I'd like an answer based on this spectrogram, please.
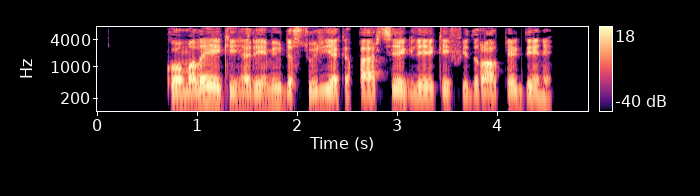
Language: Central Kurdish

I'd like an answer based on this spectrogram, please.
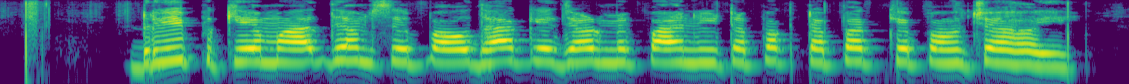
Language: Magahi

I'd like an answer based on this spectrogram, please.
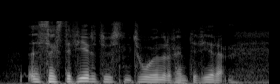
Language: Norwegian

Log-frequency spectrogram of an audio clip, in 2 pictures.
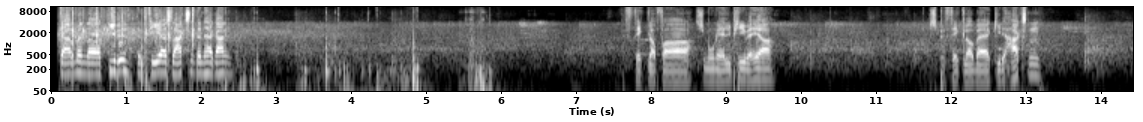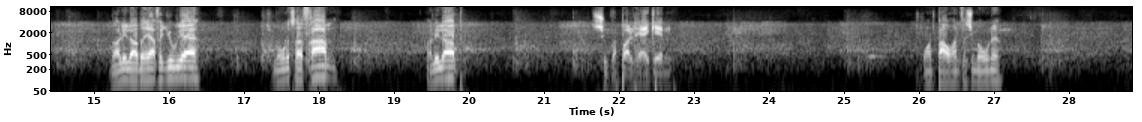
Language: Danish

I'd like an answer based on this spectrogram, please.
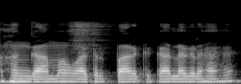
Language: Hindi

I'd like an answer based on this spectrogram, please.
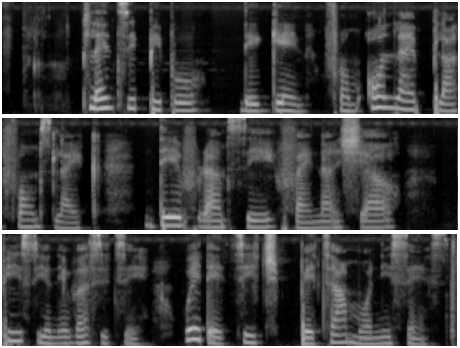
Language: Nigerian Pidgin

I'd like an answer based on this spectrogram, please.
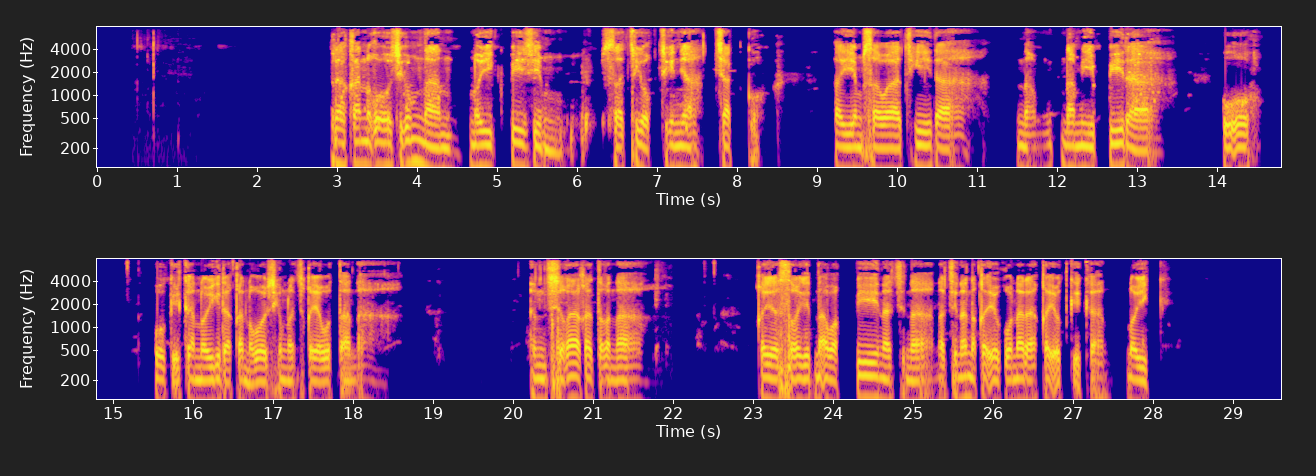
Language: Toba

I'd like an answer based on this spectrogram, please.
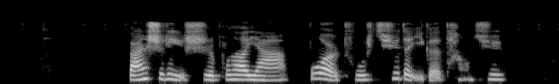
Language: Chinese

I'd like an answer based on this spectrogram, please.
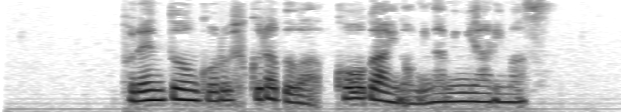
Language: Japanese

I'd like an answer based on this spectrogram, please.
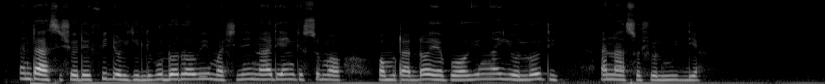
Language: Masai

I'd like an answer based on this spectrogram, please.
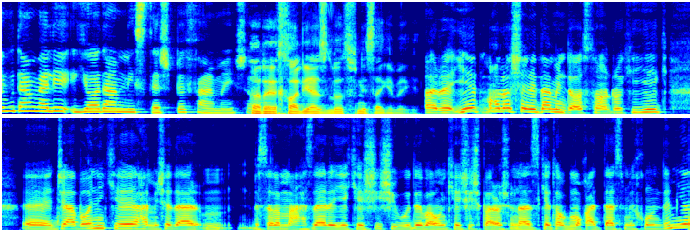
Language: Persian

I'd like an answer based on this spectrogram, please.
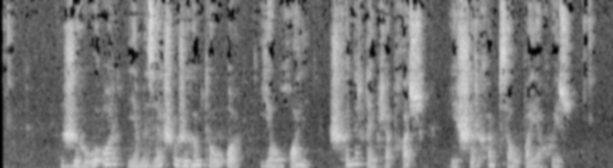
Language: Kabardian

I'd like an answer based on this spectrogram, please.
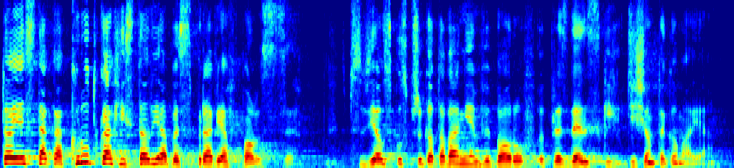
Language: Polish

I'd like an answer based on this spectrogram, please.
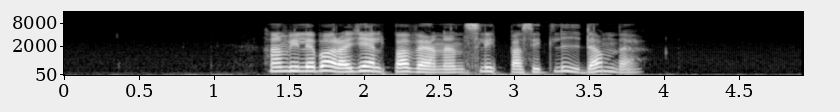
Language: Swedish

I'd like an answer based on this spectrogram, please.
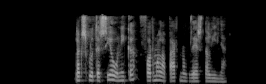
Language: Catalan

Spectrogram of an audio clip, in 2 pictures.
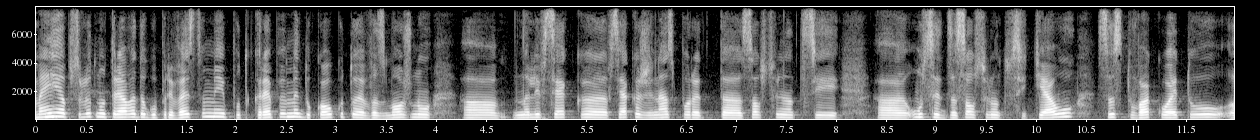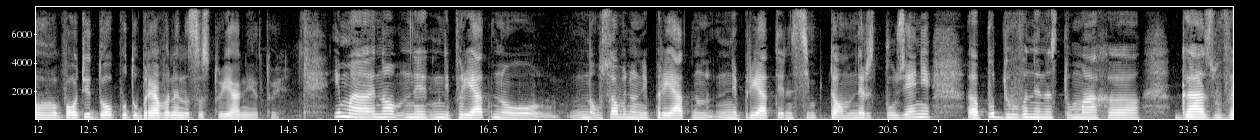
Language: Bulgarian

